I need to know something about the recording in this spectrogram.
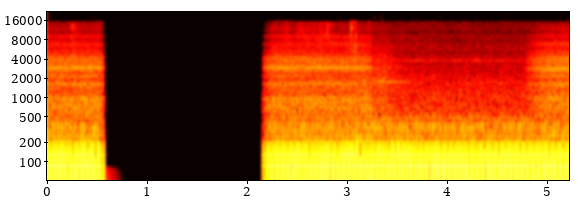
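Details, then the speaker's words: Slab leak in house heard through kitchen floor with deck plate ground microphone, confirming earlier detection: steady low rushing rumble with faint pulse, unchanged throughout, pressurised water escaping beneath concrete; leak found under kitchen floor when cut open. "You'll hear these leaks, and we confirm that we're on it."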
